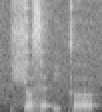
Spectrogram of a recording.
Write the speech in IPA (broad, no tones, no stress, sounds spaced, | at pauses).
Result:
ç ʌ z ɛ ʔ i k ʌ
